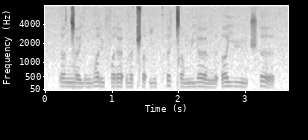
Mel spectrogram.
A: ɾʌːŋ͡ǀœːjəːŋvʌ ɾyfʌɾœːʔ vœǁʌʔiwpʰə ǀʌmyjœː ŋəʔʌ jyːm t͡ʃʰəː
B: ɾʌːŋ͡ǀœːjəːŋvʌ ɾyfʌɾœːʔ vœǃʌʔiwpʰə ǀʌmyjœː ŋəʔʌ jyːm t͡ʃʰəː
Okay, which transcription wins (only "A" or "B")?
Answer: A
